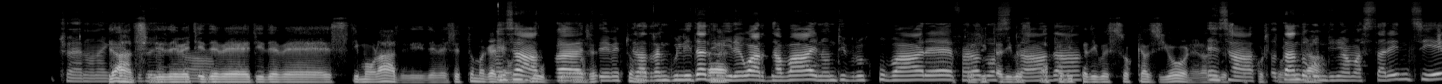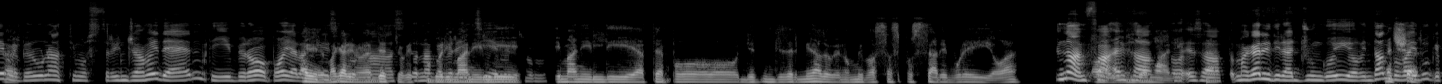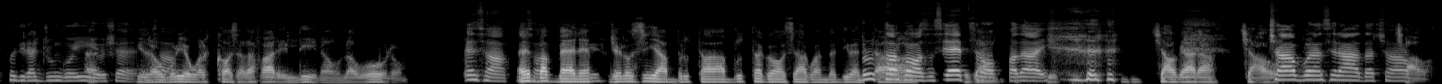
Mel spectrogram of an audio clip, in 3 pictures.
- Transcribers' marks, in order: "tranquillità" said as "tranguillità"; "tanto" said as "tando"; "insieme" said as "inzieme"; "intanto" said as "intando"; "cioè" said as "ceh"; other background noise; chuckle
- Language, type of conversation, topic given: Italian, unstructured, Perché alcune persone usano la gelosia per controllare?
